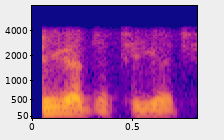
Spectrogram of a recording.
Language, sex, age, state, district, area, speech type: Bengali, male, 45-60, West Bengal, Darjeeling, rural, conversation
